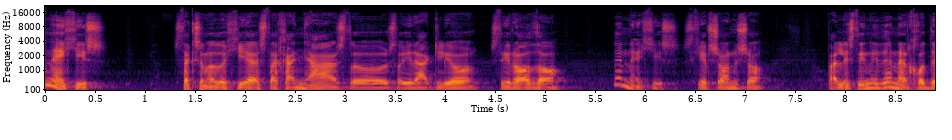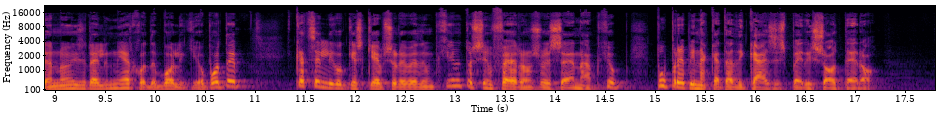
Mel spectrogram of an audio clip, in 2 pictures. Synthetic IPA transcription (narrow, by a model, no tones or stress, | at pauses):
eneçisː | t̪ɐkseno̞ðo̞çiɐst̪ɐxɐɲɐst̪ost̪o̞iɾɐklio̞st̪iɾo̞ðo̞ | ðe̞ne̞̰çist̪çeɾso̞niso̞ | pɐ̰le̞st̪iniðe̞ne̞ɾxo̞nd̪eːno̞izɾɐelinie̞ɾxo̞nd̪ebo̞licio̞po̞t̪e̞ | kɐt͡se̞liɣo̞ce̞sce̞psiɾe̞pe̞ðimupço̞ine̞t̪o̞siɱfe̞ɾo̞ns̬ue̞se̞nɐpçopupɾe̞pinɐkɐt̪ɐðikɐzispe̞ɾiso̞t̪e̞ɾo̞̰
